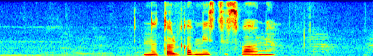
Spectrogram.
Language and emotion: Russian, positive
